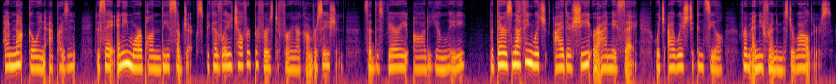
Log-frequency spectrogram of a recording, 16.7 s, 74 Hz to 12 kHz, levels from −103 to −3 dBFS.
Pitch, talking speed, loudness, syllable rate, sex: 205 Hz, 170 wpm, -20 LUFS, 5.0 syllables/s, female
